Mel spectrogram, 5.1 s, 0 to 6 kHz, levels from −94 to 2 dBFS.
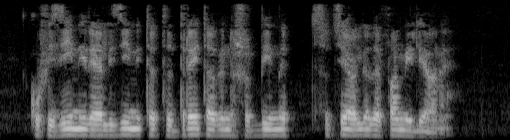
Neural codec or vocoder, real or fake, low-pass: none; real; 5.4 kHz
